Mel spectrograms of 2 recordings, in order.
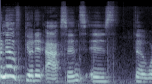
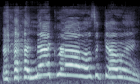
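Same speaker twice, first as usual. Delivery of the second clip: excited greeting; 14 semitones higher, 13 dB louder, much slower than usual. Real, not acted. Greeting a chatter by name.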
